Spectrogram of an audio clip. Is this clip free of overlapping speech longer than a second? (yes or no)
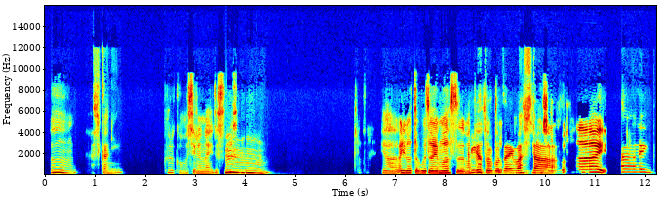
no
